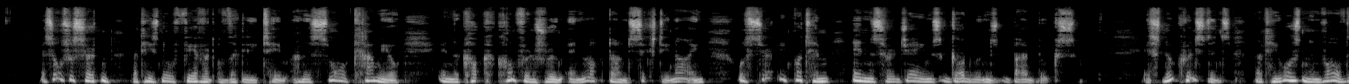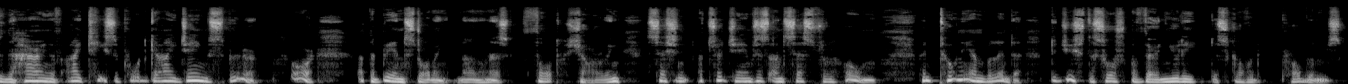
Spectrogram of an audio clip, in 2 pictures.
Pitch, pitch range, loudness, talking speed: 140 Hz, 115-165 Hz, -19 LUFS, 170 wpm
